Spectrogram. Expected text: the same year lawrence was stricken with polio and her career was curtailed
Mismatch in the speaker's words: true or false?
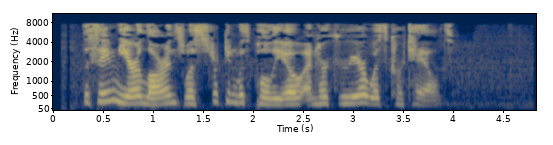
false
